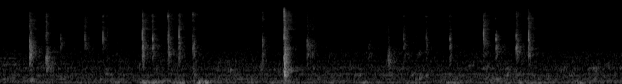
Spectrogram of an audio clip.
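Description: Fingers tap a computer keyboard while typing a document in MS Word, giving quiet, irregular clusters of sharp clicks with one louder keystroke midway.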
